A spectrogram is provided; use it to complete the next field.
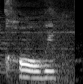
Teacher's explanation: Thailand people often to change the word V in the middle of sentence into the W.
